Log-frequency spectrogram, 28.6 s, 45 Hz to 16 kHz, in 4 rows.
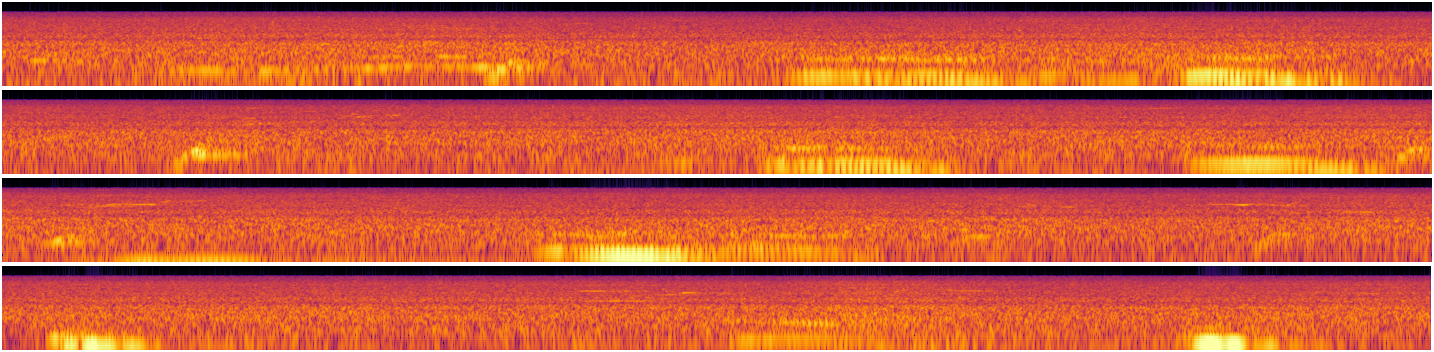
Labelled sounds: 14.6	15.1	humpback whale, 2.1 to 2.6 kHz
20.3	20.8	humpback whale, 2.2 to 2.6 kHz
24.3	25.0	humpback whale, 1.3 to 2.9 kHz
26.1	26.4	humpback whale, 2.7 to 3.1 kHz

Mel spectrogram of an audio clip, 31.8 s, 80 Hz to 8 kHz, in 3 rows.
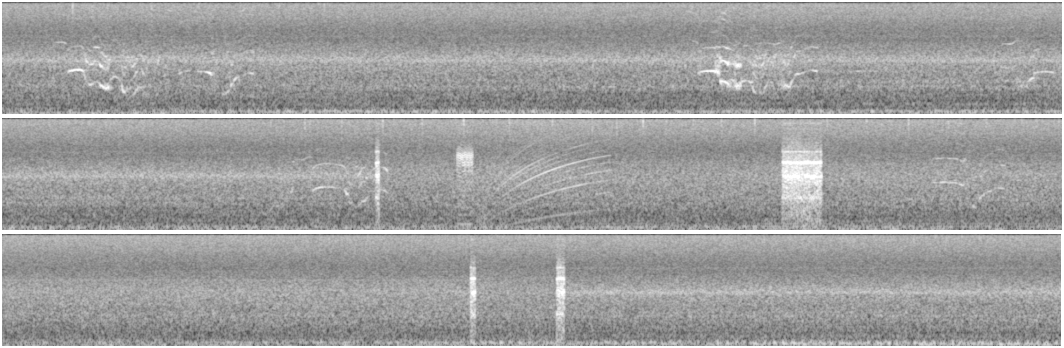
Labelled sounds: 0.0	2.3	killer whale, offshore, 0.32 to 2.8 kHz
6.4	8.6	killer whale, offshore, 0.37 to 2.7 kHz
9.9	10.6	killer whale, offshore, 0.41 to 1.8 kHz
19.2	21.1	killer whale, offshore, 0.83 to 3.5 kHz

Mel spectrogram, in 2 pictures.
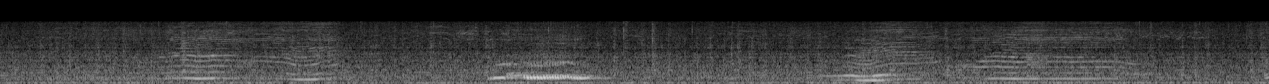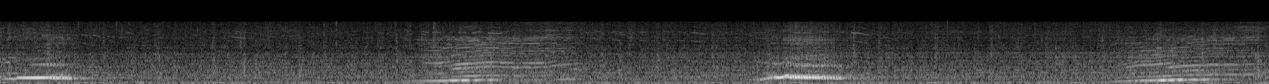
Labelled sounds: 1.6	3.0	humpback whale, 0.88 to 3.6 kHz
4.9	5.8	humpback whale, 0.88 to 1.1 kHz
8.5	11.2	humpback whale, 0.78 to 7.8 kHz
12.7	13.4	humpback whale, 0.84 to 3.2 kHz
15.0	15.2	Pacific white-sided dolphin, 3.2 to 3.7 kHz
16.9	18.2	humpback whale, 0.78 to 7.2 kHz
20.5	21.1	humpback whale, 0.78 to 3.3 kHz
23.8	25.3	humpback whale, 0.78 to 3.9 kHz

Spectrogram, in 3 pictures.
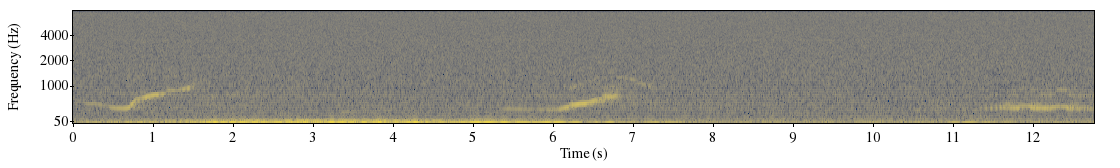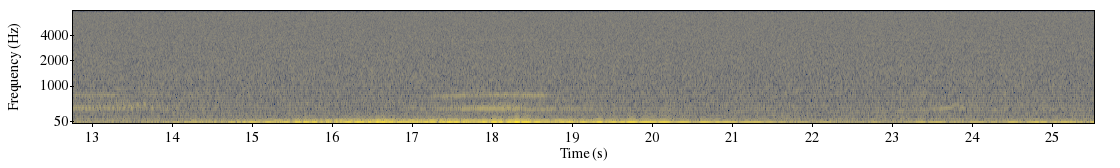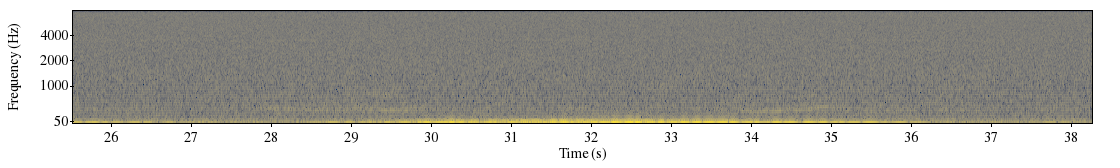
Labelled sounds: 0.9	1.6	humpback whale, 0.80 to 1.1 kHz
6.8	7.3	humpback whale, 0.96 to 1.3 kHz

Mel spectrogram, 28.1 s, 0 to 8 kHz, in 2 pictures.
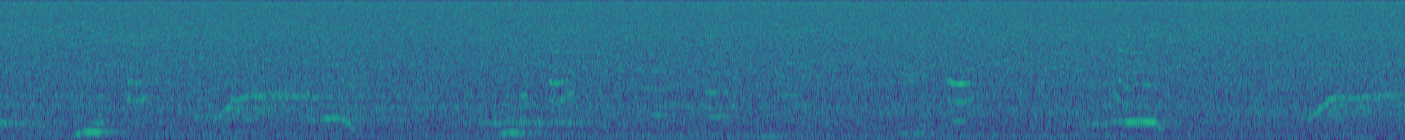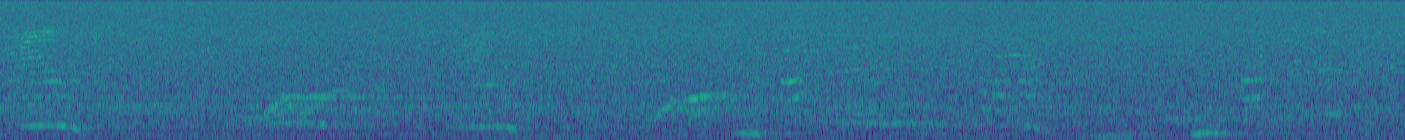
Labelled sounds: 2.3	2.7	humpback whale, 0.80 to 1.1 kHz
9.5	9.8	humpback whale, 0.80 to 1.4 kHz
13.2	14.6	humpback whale, 0.80 to 4.0 kHz
16.8	17.6	humpback whale, 0.80 to 1.1 kHz
20.9	21.3	humpback whale, 0.80 to 1.0 kHz
21.8	22.1	humpback whale, 1.2 to 1.4 kHz

